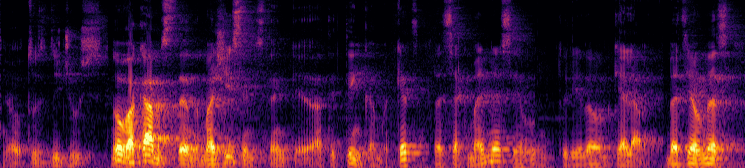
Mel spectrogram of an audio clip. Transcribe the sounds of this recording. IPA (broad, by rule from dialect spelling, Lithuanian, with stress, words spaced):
jɛʊ tʊs dʲɪˈd͡ʒʲuːsʲʊs nʊ ʋɐˈkɐms tʲeːn mɐˈʒʲiːsʲɪms tʲeːn ɐtʲɪˈtʲiːŋkɐmɐ kʲeːts tɐ sʲɛkˈmɑːdʲiɛˌnʲæːs jɛʊ tʊˈrʲeːdɐʋoːm kʲɛˈlʲɛʊtʲ bʲɛt jɛʊ ˈmʲeːs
